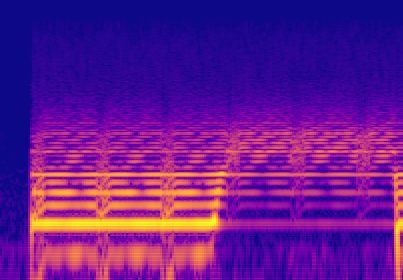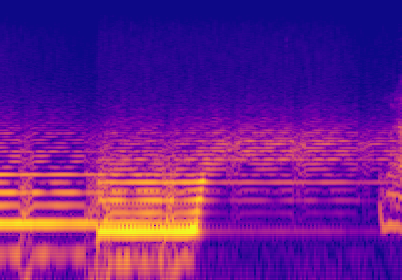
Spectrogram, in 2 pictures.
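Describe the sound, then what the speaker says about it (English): Arturia MicroFreak synthesizer playing sustained buzzy bass notes while key pressure sweeps the filter cutoff, thinning the low end; several held notes start and stop, each with a small pop as the filter snaps back on release. "push pressure onto it, then it's going to shift that cutoff and get rid of the bottom frequencies"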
